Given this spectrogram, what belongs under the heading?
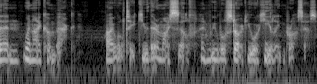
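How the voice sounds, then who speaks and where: Using a put-on character voice, a man talks fairly slowly at a high pitch. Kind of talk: audio roleplay. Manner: calm, reassuring.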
